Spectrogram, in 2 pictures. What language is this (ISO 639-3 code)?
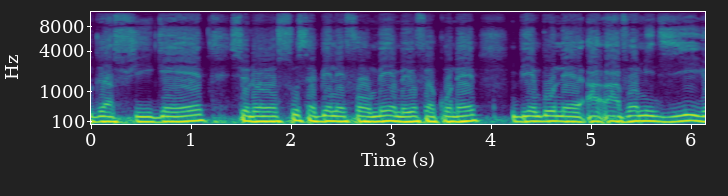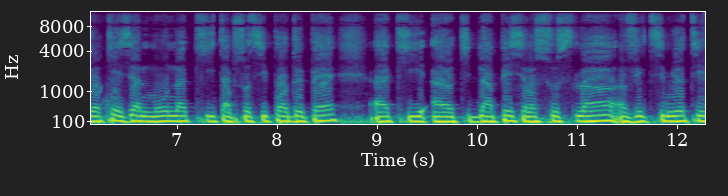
fra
